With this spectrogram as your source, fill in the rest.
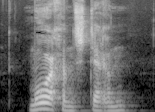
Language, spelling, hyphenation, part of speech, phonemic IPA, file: Dutch, morgensterren, mor‧gen‧ster‧ren, noun, /ˈmɔrɣə(n)ˌstɛrə(n)/, Nl-morgensterren.ogg
- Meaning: plural of morgenster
